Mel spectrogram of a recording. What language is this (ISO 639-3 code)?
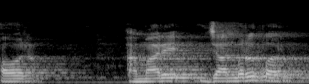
hin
